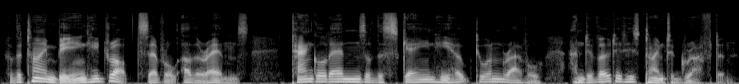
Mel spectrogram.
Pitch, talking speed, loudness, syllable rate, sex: 105 Hz, 180 wpm, -19 LUFS, 5.3 syllables/s, male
